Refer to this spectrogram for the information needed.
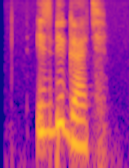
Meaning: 1. to avoid, to refrain from 2. to keep off, to steer clear of, to shun, to evade, to elude 3. to escape
- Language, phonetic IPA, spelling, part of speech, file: Russian, [ɪzbʲɪˈɡatʲ], избегать, verb, Ru-избегать.ogg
